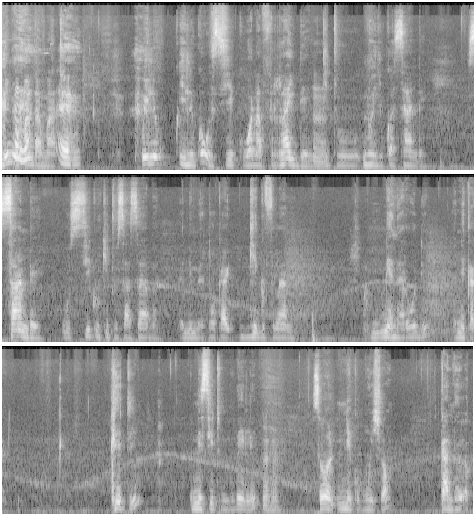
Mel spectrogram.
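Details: Stuttering (stammering) in an adult Kenyan male comedian who began stammering in school; he finds plosive sounds especially difficult and shakes his head when he stammers.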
